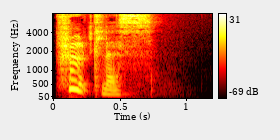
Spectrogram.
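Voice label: "fruitless", British English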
